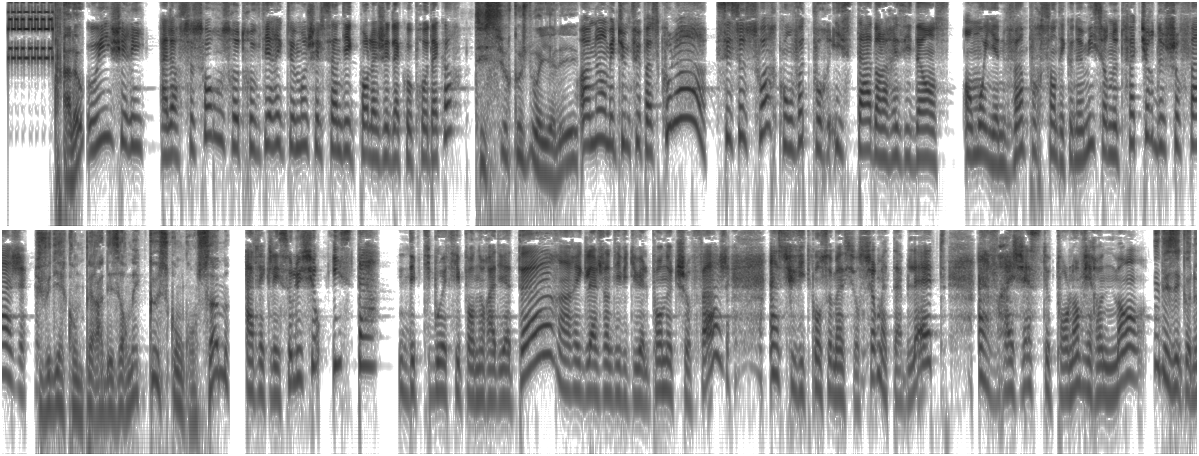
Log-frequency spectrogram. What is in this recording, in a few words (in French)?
pub comedie; ista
